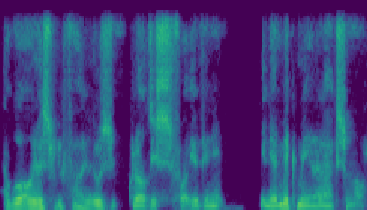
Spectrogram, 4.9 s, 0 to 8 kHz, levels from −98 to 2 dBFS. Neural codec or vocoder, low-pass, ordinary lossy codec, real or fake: codec, 16 kHz, 1 kbps, FreqCodec, larger model; 7.2 kHz; none; fake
